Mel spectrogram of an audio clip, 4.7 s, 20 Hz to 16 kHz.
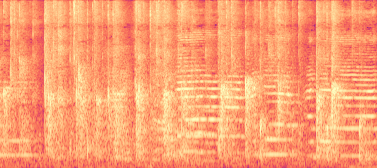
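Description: A class audience claps in rhythmic bursts after a grade 9 math presentation on the volume of a rectangular prism, the claps close and loud, with voices mixed in between them.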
